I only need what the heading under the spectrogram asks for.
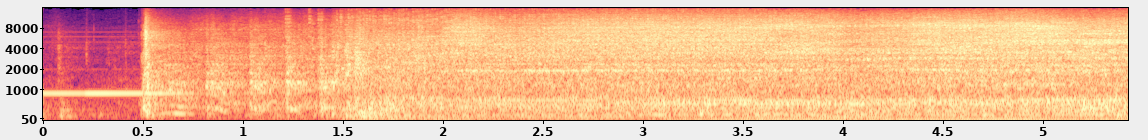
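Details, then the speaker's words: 2022 Audi A1, crash-damaged, under 3,000 miles, airbox removed, owner earlier suspected knocking: engine catches and a loud, steady hiss builds over the idle; vacuum leak traced to a big clip missing off the intake. "What we got? A vacuum leak? Yeah, what? Yeah, there's a big clip missing off of here."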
